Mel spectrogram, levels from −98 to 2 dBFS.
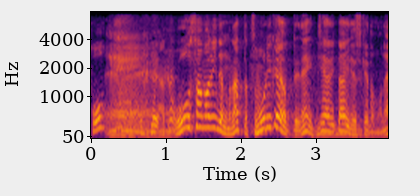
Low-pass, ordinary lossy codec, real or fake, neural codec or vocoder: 7.2 kHz; none; real; none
